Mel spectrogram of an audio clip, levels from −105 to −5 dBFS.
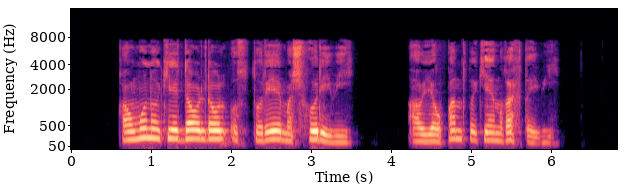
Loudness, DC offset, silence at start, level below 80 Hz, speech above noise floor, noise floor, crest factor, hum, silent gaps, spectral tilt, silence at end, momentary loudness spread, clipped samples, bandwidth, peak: -17 LUFS; under 0.1%; 0.65 s; -66 dBFS; over 73 dB; under -90 dBFS; 18 dB; none; 4.01-4.21 s; -6 dB/octave; 0.85 s; 17 LU; under 0.1%; 7.8 kHz; 0 dBFS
